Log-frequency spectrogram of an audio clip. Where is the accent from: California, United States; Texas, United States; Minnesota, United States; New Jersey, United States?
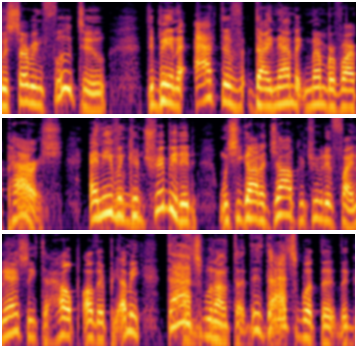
New Jersey, United States; Now, I'm from Jersey, right? We don't plant trees, you know?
